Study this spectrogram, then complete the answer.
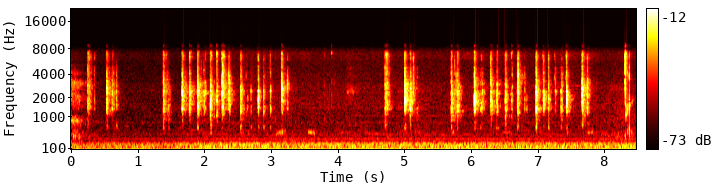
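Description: Quiet, close computer keyboard typing in quick irregular bursts of key clicks with short pauses, over a low steady hum.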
